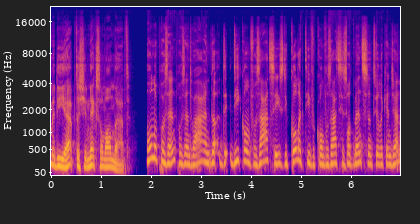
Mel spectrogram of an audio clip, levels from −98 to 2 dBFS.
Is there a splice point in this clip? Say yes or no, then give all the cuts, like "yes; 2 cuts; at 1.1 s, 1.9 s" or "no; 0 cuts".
yes; 3 cuts; at 2.5 s, 3.2 s, 5.9 s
